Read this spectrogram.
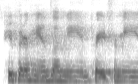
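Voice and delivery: normal talking voice

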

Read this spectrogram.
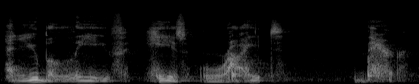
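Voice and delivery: slow hushed whisper. Real, not acted. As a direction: lean in and whisper it. Intimate sermon moment.

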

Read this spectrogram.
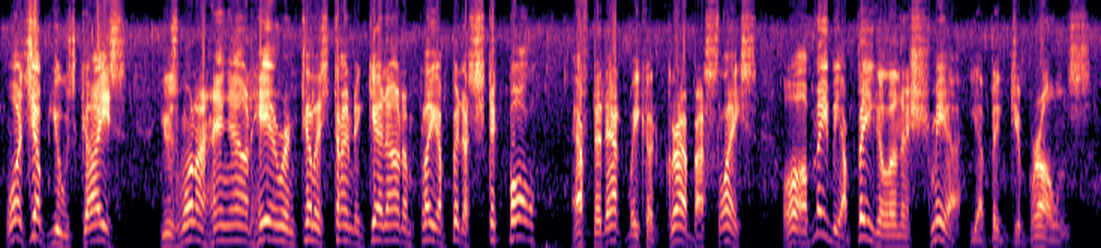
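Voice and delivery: put-on brash Brooklyn kid in a New York accent, inviting the guys to play. Host greeting yous guys in a New York accent. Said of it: "top-drawer dialect work".

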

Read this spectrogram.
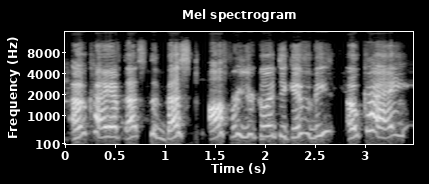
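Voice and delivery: high-pitched, meek little mouse voice; timid mouse. Acted. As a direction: play a hammed-up timid pushover, high and compliant. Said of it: "I'm like the timid mouse".

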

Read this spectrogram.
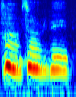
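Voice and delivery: mock offhand "Oh, I'm sorry, babe" said softly; husband giving his wife a hollow sorry; dismissive sorry. Shown as a demonstration. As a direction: toss it off as a careless apology. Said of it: "there's difference between saying".

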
